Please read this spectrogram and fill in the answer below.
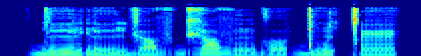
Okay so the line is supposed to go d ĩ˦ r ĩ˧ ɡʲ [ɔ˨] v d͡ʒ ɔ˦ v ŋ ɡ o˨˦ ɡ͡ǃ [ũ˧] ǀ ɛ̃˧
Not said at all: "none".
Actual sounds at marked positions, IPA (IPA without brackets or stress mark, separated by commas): ɔ˧, ũ˦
